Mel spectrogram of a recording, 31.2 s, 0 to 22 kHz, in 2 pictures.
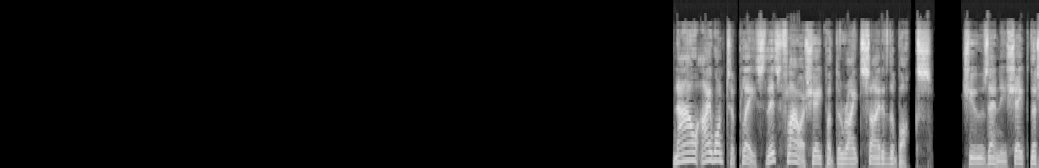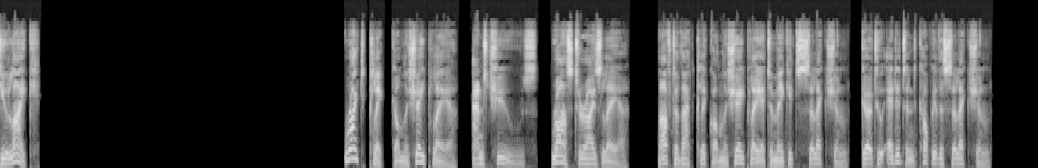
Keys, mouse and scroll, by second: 5.7 click, 7.7-9.0 shift+drag, 13.3 click, 17.7 click, 18.9 ctrl+alt+z, 21.2 right click, 24.0 click, 26.7 ctrl+click, 28.5 click, 30.1 click.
